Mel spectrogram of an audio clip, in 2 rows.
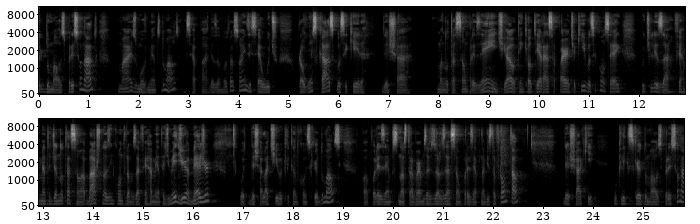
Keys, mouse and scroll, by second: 5.6-7.3 shift+middle drag, 7.3-18.6 drag, 18.6-22.1 middle drag, 22.1 KP_1, 22.9-23.4 scroll up 1, 23.4 shift+middle click, 23.6-24.1 scroll up 1, 24.1-25.8 scroll up 1.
